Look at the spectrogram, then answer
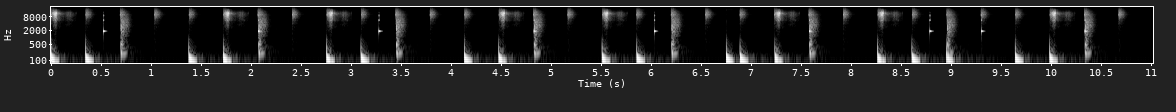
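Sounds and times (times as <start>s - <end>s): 
hip hop and R&B drum beat: 0.0s - 11.0s.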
